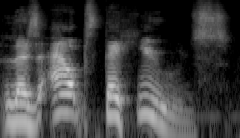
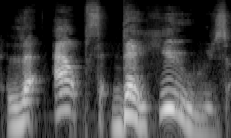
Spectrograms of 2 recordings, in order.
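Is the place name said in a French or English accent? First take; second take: French; English. First: The name is said in a French accent. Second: The name is said in a plain English accent.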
